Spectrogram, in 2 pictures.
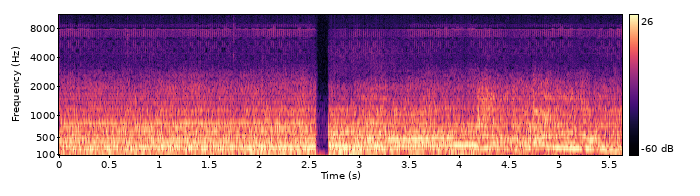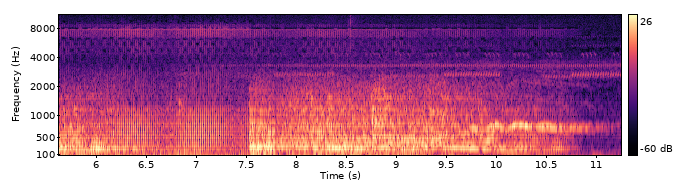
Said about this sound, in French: La voiture s'arrête devant le perron.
